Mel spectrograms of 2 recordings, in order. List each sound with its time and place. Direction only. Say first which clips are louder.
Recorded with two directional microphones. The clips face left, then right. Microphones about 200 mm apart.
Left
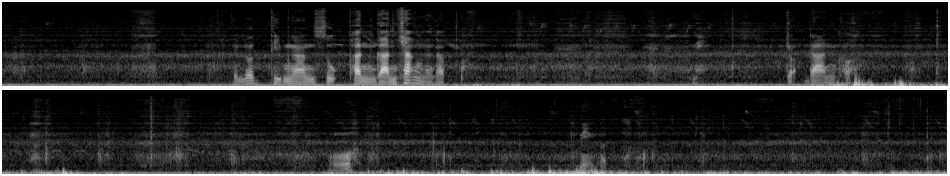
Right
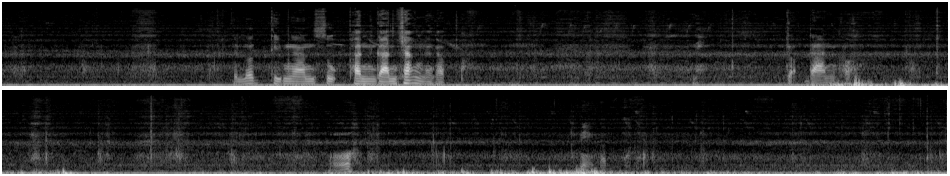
2.3 s a man's voice: right 1 dB; centre (ahead or behind)
6.1 s a sound: right 1 dB; centre (ahead or behind)
7.8 s speech: even; centre (ahead or behind)
9.3 s a sound: right 2 dB; centre (ahead or behind)
12.7 s speech: right 1 dB; 5° right (ahead or behind)
15.2 s a man's voice: right 1 dB; centre (ahead or behind)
